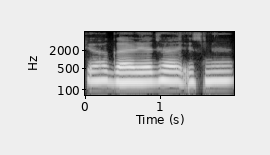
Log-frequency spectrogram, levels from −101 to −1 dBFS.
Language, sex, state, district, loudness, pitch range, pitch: Hindi, female, Bihar, Sitamarhi, -16 LUFS, 185-200 Hz, 195 Hz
